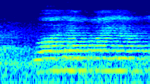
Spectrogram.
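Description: A single voice chanting in the liturgy, holding one long steady note that begins about half a second in.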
